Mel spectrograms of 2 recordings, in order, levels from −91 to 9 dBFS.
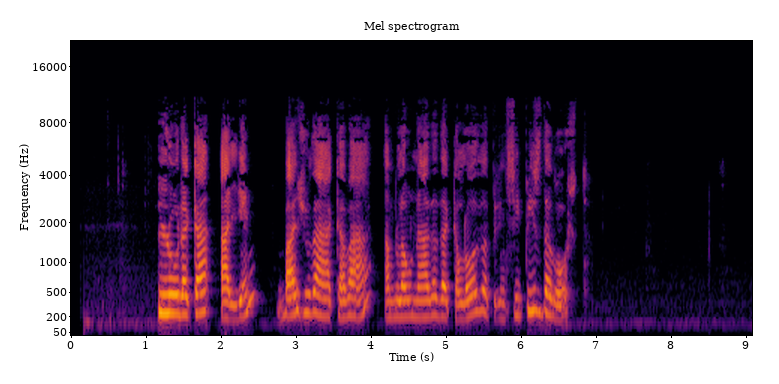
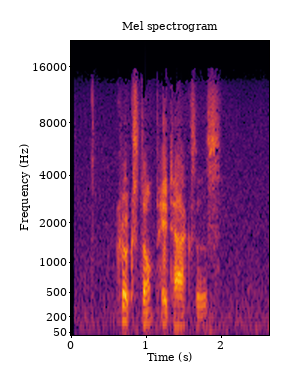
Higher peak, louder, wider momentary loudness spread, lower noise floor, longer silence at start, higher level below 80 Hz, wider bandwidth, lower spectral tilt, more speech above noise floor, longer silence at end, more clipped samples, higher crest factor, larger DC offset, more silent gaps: about the same, 0 dBFS vs 0 dBFS; second, -21 LUFS vs -14 LUFS; second, 15 LU vs 22 LU; first, -70 dBFS vs -45 dBFS; first, 1.15 s vs 0.25 s; second, -78 dBFS vs -54 dBFS; second, 10.5 kHz vs 16 kHz; first, -3.5 dB/octave vs -2 dB/octave; first, 49 dB vs 31 dB; first, 2.35 s vs 0.7 s; neither; first, 22 dB vs 16 dB; neither; neither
